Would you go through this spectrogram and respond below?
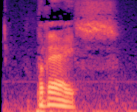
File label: "prijs", Dutch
